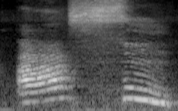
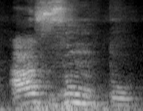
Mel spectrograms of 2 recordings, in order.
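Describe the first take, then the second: First: "Assunto" high and slow, by syllables, hissed s; som de S. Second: "assunto" with a voiced z; som de um S. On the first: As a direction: stretch "Assunto" as a-ssun-to. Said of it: "Eu falo assunto". ("Assunto" silabado, com som de S) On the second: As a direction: say "assunto" as a-zun-to. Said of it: "Se a tia botar só um S". ("assunto" com som de Z) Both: Shown as a demonstration.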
